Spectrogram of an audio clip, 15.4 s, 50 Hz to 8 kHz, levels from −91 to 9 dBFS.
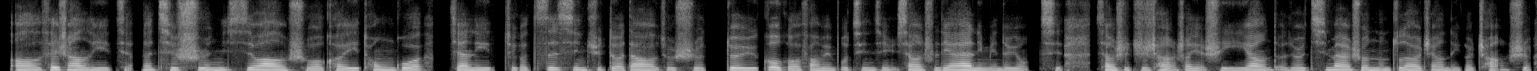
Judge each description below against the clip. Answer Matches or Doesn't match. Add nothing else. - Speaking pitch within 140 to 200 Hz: Doesn't match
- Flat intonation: Matches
